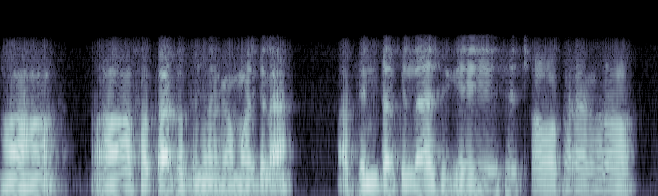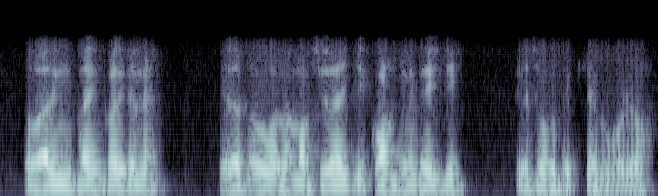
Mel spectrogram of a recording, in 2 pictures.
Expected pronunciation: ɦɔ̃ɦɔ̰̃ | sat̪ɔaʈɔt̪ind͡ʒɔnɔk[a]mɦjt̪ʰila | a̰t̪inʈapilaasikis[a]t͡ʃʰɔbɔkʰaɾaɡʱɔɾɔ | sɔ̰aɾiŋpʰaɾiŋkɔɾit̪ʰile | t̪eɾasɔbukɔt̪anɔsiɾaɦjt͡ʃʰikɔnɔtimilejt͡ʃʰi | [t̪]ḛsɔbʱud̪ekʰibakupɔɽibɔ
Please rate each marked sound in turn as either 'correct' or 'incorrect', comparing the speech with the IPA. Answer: correct, incorrect, correct

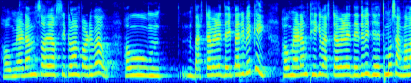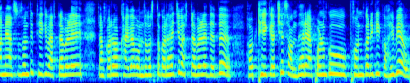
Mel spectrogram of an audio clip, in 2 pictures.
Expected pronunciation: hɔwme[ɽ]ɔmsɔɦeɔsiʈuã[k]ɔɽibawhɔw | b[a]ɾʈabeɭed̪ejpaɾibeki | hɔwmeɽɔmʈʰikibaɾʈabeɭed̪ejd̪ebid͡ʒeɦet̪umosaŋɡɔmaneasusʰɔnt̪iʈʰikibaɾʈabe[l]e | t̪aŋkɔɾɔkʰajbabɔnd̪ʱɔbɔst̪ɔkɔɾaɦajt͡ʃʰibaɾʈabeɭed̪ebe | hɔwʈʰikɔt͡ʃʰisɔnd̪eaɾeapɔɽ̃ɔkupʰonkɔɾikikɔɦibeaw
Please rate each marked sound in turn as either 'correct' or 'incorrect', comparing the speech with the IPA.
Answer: correct, incorrect, correct, incorrect

